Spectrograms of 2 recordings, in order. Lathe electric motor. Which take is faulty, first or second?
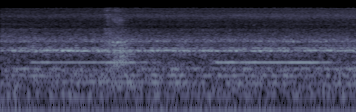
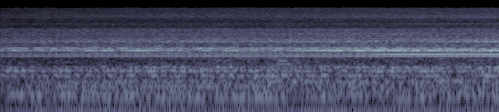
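second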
